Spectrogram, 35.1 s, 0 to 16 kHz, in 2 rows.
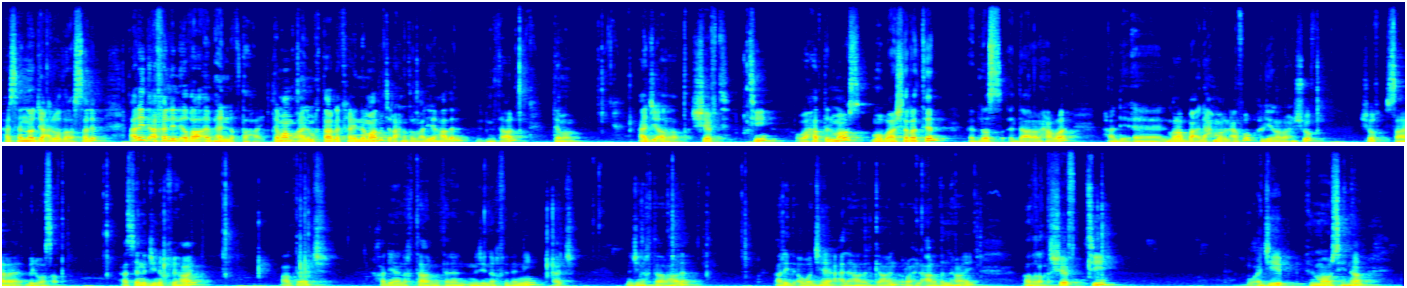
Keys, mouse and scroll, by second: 0.6 click, 1.4 scroll up 1, 1.7 shift+middle drag, 3.2 scroll down 1, 3.5 shift+middle click, 4.8-5.2 shift+middle drag, 5.4 middle click, 6.2 shift+middle click, 6.9 scroll down 1, 7.1 shift+middle click, 7.9 ctrl+middle click, 9.2 shift+t, 13.4-14.0 middle drag, 14.1-15.2 scroll up 2, 15.2 middle drag, 15.7-16.0 scroll up 1, 16.1-16.5 shift+middle drag, 16.7-17.8 middle drag, 18.1-18.5 scroll down 4, 18.6 shift+middle click, 20.1-20.8 shift+middle drag, 21.3 alt+h, 22.8-23.6 drag, 24.4 h, 25.0 click, 25.7 shift+middle drag, 26.0-26.4 scroll up 2, 26.5-26.8 shift+middle drag, 29.1 click, 29.5 shift+middle click, 31.2 shift+t.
